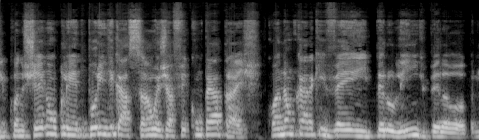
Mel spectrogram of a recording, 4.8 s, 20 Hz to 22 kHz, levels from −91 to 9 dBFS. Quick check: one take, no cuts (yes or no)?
no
